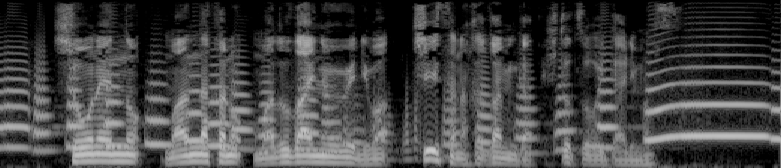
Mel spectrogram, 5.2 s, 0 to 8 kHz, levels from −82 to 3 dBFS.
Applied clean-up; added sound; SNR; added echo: none; Brass instrument; 2 dB; none.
